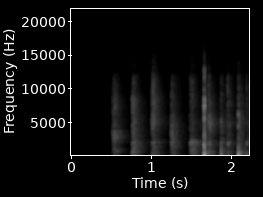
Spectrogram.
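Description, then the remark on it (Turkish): A single person claps in a steady rhythm, applauding themselves: about eight sharp, bright claps that grow slightly quicker and louder toward the end, with no talking. “Ben de kendimi alkışlıyorum.”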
